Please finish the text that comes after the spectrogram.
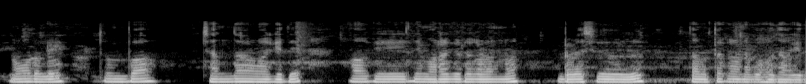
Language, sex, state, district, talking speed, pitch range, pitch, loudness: Kannada, male, Karnataka, Dharwad, 65 wpm, 120-130 Hz, 125 Hz, -17 LUFS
